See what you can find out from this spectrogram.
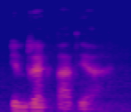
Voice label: "inrekdanya", Aneityum; fish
